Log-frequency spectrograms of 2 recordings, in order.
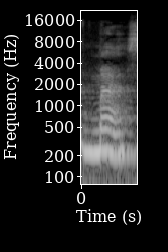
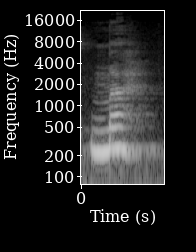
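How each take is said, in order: First: The final S sound is clearly pronounced. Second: The final S sound is dropped. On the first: "is not más" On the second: "there's like a dropped S at the end"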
